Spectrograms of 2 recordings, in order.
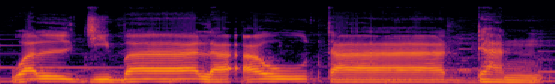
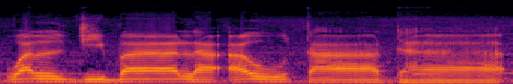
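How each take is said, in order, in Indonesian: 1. Kata terakhir berakhir dengan bunyi n. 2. Kata terakhir berakhir dengan vokal panjang. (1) "kalau sesuai lafad" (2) "membaca sesuai tajwidnya"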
